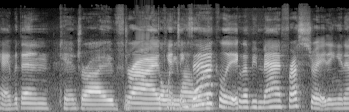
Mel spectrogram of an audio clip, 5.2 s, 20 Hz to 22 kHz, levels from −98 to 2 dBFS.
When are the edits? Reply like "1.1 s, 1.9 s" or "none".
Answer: 1.9 s, 2.7 s, 3.6 s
